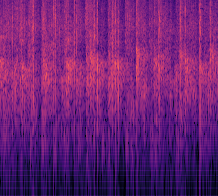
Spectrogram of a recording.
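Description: An audience applauds steadily after singers performed Romeo's aria from Bellini's opera I Capuleti e i Montecchi, a dense, even wash of many hands clapping at a consistent, fairly loud level with no voices standing out.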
